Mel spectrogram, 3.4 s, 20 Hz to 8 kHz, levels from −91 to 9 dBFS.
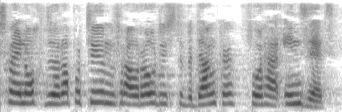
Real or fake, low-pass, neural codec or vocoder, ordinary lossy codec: real; 7.2 kHz; none; AAC, 32 kbps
